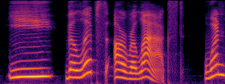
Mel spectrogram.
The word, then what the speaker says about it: 一: 一、一，一， When pronouncing this sound, the mouth is slightly open in a flat shape. The tip of the tongue rests against the lower gum ridge.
